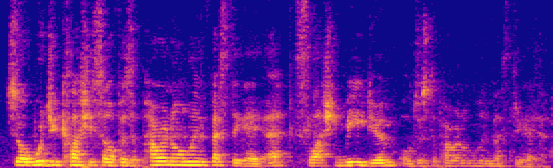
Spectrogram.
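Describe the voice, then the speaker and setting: A man's voice: medium pitch, fast talker, a little hiss or hum. A man, hosting a casual interview and leading with encouraging questions from a living room sofa. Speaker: interviewer, paranormal channel host. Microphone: far camera. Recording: echoey room from a distance.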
